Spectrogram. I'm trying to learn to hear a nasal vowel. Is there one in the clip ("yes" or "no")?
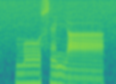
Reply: yes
